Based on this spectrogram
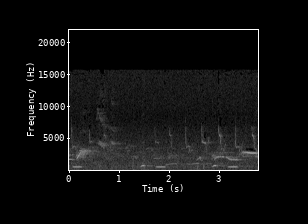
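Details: Common cuckoo in West Sussex, May 2019, gives its low, two-note falling 'cu-ckoo' about every second and a half, over a busy chorus of other birds including a blackbird and a chiffchaff.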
